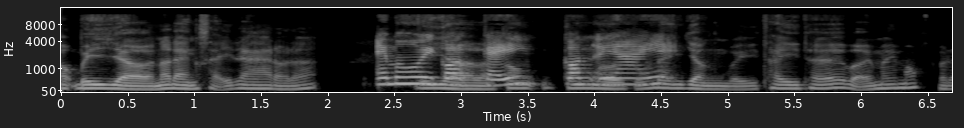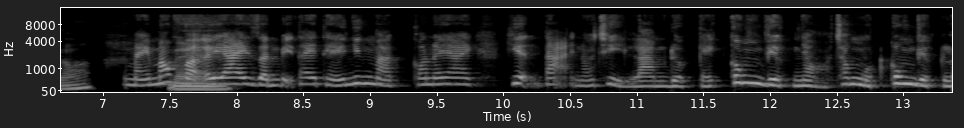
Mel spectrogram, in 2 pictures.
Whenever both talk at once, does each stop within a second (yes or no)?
no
